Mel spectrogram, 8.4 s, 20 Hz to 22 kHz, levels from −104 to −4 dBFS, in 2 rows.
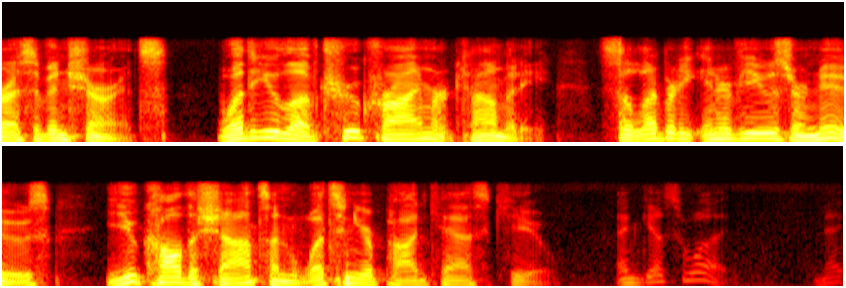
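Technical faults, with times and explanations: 2.18–3.67 s, AMR rate drop: after "you love true crime" the speech turns rough and synthetic until "or news you call". That fits the network forcing AMR-WB from its top rate down to around 6.6 kbit/s. The band stays the same and nothing drops out, unlike packet loss or a bandwidth switch.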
